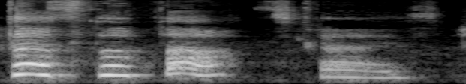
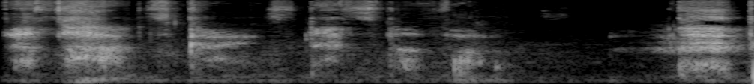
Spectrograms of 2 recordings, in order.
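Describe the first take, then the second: First: Very high, squeaky little voice; silly high-pitched repeat; playful high voice. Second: Hushed, drawn-out whisper; whispered aside to the audience; playful whisper. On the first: Repeats whispered phrase in high voice. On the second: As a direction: whisper it slowly, barely any voice. Playfully repeats a phrase in whisper. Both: Pretend.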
